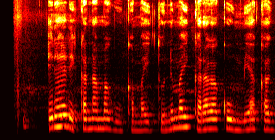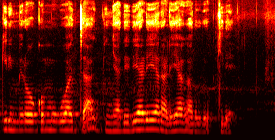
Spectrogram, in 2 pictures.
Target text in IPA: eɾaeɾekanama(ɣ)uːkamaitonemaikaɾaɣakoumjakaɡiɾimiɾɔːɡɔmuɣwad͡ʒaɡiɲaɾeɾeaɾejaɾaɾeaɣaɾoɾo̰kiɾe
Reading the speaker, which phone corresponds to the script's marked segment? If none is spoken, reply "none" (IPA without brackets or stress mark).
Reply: ɣ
